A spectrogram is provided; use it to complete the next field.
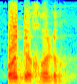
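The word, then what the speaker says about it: ادخلوا: dakhala artinya masuk Nah kalau Hamzah yang pertama ini bacaannya apa Bu udkhulu yang pertama ini bacanya udkhulu dari mana tahunya dari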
